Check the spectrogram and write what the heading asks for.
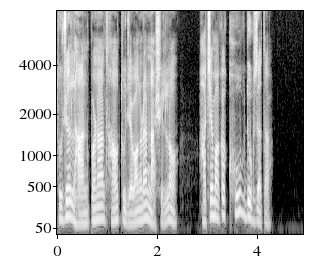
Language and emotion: Goan Konkani, sad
